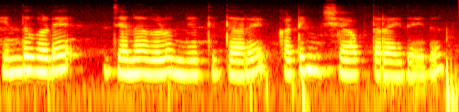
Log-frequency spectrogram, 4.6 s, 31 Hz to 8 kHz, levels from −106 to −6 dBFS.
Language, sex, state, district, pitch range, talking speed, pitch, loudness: Kannada, female, Karnataka, Bangalore, 200-230 Hz, 105 wpm, 210 Hz, -16 LUFS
